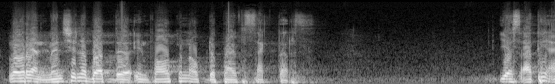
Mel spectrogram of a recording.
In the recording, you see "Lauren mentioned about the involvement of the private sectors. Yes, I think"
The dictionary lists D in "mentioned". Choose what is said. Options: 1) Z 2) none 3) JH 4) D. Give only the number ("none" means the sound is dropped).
2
